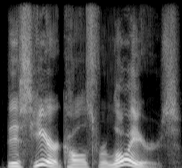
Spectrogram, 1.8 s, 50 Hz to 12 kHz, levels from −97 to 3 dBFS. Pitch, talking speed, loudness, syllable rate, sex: 205 Hz, 165 wpm, -16 LUFS, 4.2 syllables/s, female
